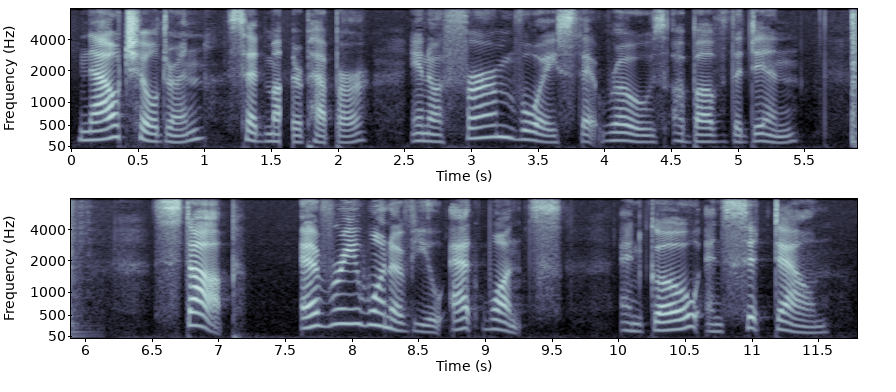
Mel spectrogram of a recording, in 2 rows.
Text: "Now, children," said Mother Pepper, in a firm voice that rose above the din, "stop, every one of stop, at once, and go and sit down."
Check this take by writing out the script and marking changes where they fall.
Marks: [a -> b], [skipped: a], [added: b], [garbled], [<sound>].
"Now, children," said Mother [dropout] Pepper, in a firm voice that rose above the din, [thud] "stop, every one of [stop, -> you] at once, and go and sit down."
